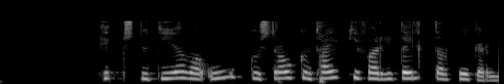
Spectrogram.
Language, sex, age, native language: Icelandic, male, 13, Icelandic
